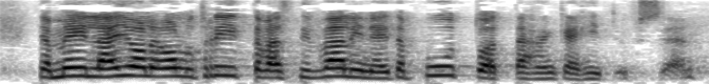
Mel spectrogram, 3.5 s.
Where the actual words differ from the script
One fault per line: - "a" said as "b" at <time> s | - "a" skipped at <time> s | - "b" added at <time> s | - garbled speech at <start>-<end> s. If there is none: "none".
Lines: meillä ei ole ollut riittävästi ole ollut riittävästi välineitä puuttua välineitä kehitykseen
- "ole ollut riittävästi" skipped at 1.6 s
- "välineitä" said as "tähän" at 2.5 s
